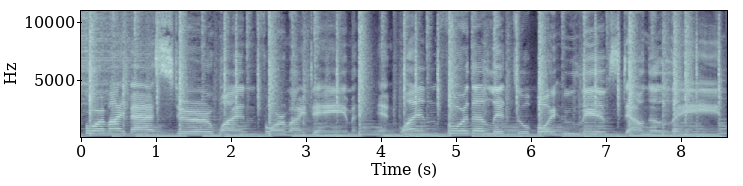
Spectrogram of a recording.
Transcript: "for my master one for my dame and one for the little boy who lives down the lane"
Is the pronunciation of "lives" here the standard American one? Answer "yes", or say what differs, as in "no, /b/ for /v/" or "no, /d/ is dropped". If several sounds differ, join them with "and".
yes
